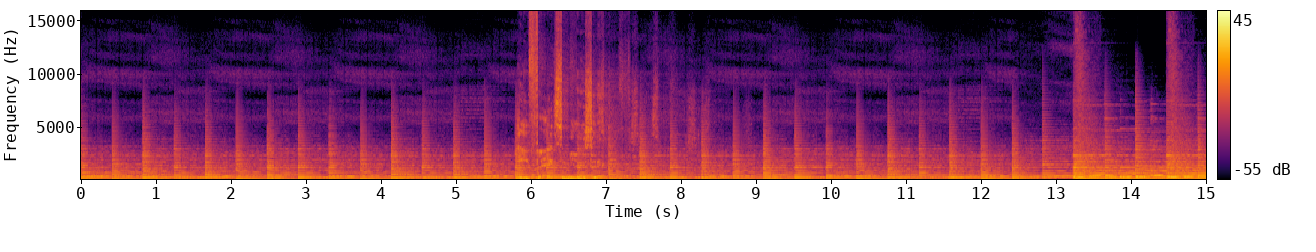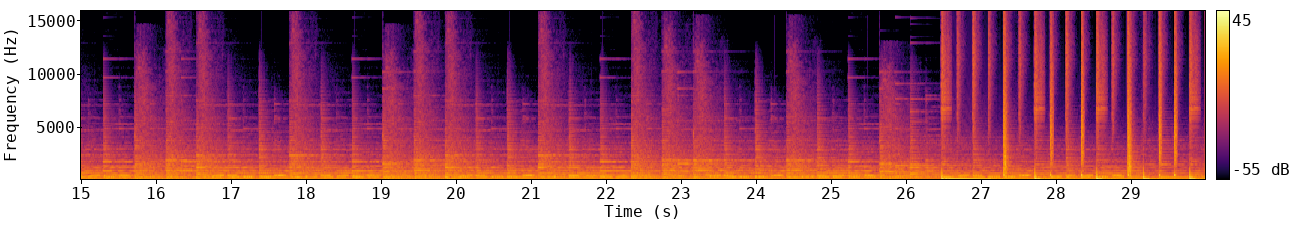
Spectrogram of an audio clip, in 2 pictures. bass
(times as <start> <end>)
13.2 29.9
